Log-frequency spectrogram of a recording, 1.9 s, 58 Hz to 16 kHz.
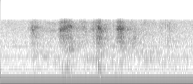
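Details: Male Shih Tzu, 17 months old, kept as a pet, dancing on his hind legs and waving his paws when he wants something such as a walk; three short, high whimpering yips within two seconds over a steady low hum.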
